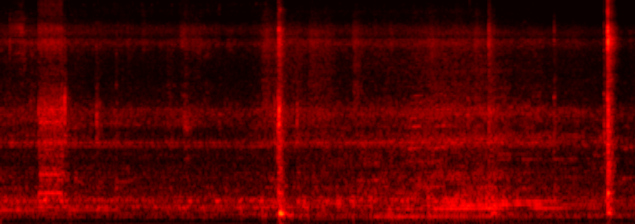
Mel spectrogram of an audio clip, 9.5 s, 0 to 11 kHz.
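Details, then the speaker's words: Epson L3110/L3150 ink-tank printer powering back on after an ink pad counter reset and power cycle: soft motor whirr with sharp carriage clicks, no grinding or stalling, and the ink and paper blinking cleared, so the startup is normal. "Oke, setelah mati kita coba hidupkan kembali. Oke, sekarang printer sudah bergerak."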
